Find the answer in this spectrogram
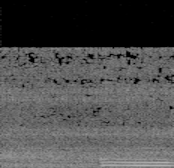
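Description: Faint room noise, then about a second and a half in a woman's voice starts one long, steady held note, cooing at a puppy.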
